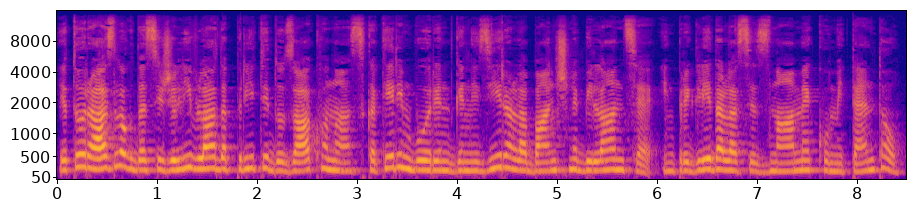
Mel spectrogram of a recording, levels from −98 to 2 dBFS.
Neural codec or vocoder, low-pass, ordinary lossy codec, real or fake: none; 14.4 kHz; AAC, 48 kbps; real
